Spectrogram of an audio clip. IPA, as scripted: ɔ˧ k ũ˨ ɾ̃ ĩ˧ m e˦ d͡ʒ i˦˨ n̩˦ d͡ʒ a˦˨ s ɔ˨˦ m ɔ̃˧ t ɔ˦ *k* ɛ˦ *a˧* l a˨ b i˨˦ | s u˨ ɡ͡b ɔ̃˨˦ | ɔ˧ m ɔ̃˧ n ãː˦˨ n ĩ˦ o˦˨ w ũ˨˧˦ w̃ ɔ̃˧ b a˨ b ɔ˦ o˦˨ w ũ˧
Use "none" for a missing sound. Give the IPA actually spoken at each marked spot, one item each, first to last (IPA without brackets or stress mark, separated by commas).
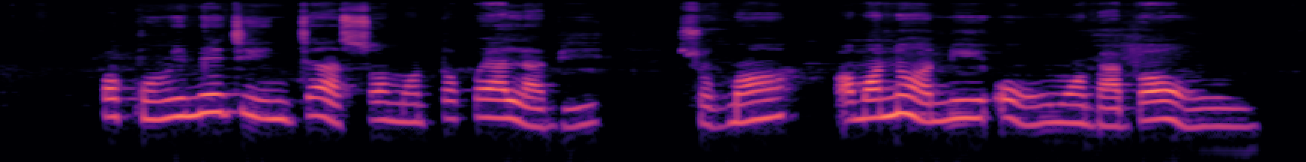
k͡p, a˧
